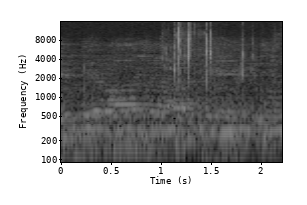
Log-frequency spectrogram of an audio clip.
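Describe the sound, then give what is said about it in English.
A bite into a large, fully filled smoked salmon taco in a crunchy fried tortilla: a quick cluster of sharp crackles followed by a softer crunch, over a low steady background hum. “And there's a little bit of crunch for the tortilla, too. It's a crunchy tortilla.”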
